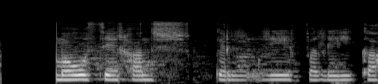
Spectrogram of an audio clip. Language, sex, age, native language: Icelandic, male, 8, Icelandic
